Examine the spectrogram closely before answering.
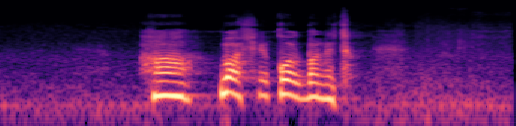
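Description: A man speaks in a choked, tearful voice.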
